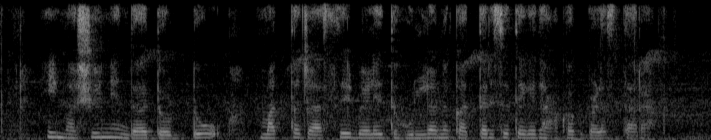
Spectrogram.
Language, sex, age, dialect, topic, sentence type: Kannada, female, 51-55, Northeastern, agriculture, statement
